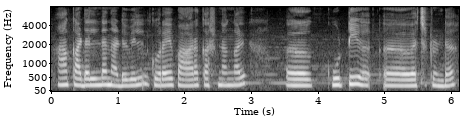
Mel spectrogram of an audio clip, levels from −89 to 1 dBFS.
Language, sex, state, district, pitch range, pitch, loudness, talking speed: Malayalam, female, Kerala, Kollam, 215-235 Hz, 225 Hz, -14 LUFS, 90 wpm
